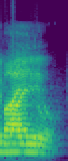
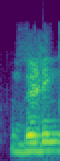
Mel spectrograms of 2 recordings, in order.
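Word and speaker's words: Boileau: और जे जे बालू, जे टी बालू ने इसको डिजाइन किया है, बालूगंज जो नाम है वो इस बालू के नाम पर है, जे टी बालू, BOILEU, इनकी स्पेलिंग थोड़े ऐसे होते हैं, जे टी बालू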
